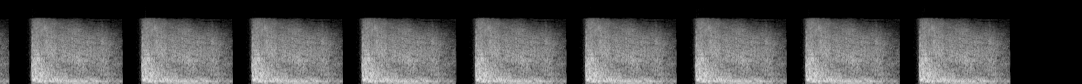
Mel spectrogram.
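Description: The same gunshot sound effect repeated nine times, about once a second. Each shot starts sharply, rings on for about a second, then cuts off abruptly.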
